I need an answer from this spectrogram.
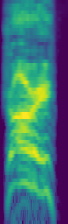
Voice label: sorry, orc voice; Orc Voice Pack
